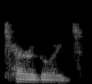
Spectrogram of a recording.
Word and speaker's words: pterygoids: right here those are those pterygoids spelled with a p for unknown reasons all right and then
